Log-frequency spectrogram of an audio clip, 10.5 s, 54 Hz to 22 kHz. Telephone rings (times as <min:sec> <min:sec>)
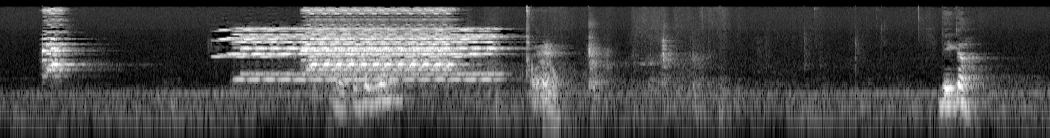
0:02.1 0:05.2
